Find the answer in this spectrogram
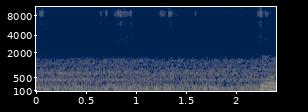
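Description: Faint, soft rustling as fingers pat a panko-breadcrumb and olive-tapenade crust down onto fish fillets on a foil-lined tray, with a couple of brief light crinkles.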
